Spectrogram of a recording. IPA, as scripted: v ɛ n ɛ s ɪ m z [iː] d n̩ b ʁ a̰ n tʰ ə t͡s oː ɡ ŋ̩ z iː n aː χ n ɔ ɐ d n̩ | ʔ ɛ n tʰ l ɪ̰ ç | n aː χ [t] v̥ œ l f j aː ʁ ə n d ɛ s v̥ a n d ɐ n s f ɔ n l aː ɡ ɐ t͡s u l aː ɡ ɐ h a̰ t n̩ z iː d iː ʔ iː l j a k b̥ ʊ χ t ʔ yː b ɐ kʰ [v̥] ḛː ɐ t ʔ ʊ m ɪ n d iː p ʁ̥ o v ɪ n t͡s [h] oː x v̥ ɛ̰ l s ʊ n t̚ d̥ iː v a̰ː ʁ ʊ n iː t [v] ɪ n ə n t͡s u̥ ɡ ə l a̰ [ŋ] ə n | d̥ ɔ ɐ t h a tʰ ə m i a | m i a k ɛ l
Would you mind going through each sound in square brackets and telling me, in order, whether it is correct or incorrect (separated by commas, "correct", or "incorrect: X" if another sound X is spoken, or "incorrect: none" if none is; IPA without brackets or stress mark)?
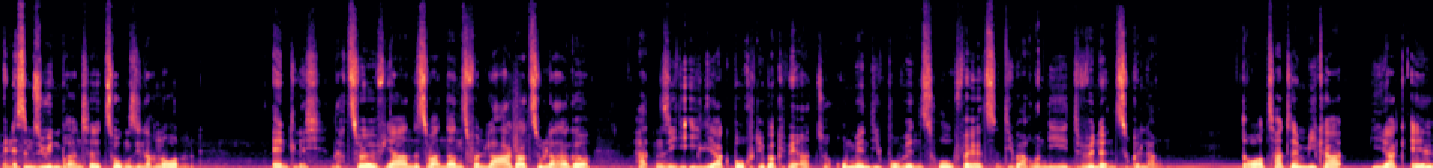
incorrect: yː, incorrect: t͡s, correct, correct, correct, correct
